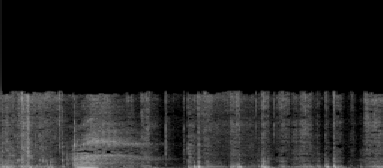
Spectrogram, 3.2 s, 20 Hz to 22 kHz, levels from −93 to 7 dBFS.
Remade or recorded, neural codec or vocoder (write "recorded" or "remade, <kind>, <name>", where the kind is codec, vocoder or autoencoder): recorded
